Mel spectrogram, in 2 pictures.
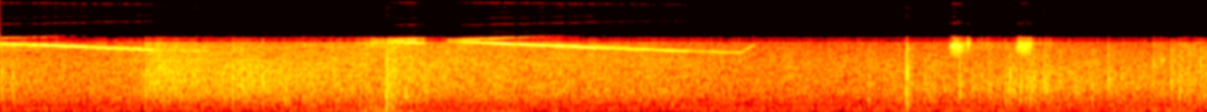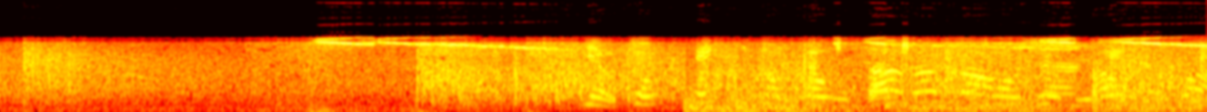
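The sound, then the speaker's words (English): A fireworks sound effect added to a recording: falling whistles, many sharp bangs and crackling pops, growing denser and louder toward the end. “Should I give fireworks? Please. You want fireworks? Yes, please. Sure, let's add some fireworks to it.”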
